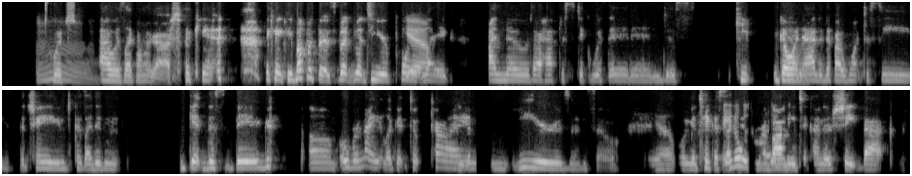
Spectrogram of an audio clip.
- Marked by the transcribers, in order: laughing while speaking: "I can't"
- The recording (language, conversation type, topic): English, unstructured, How does practicing self-discipline impact our mental and emotional well-being?
- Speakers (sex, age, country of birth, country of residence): female, 35-39, United States, United States; female, 35-39, United States, United States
